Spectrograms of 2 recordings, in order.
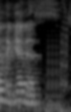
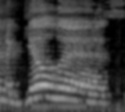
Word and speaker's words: McGillis: restaurant in what u.s florida who is kelly mcginnis kelly mcgillis oh i always get the last name wrong no fine no fine you know the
